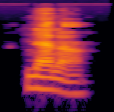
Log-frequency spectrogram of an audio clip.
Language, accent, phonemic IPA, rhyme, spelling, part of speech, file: English, Australia, /ˈnænə/, -ænə, nana, noun, En-au-nana.ogg
- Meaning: 1. One's grandmother 2. A nanny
